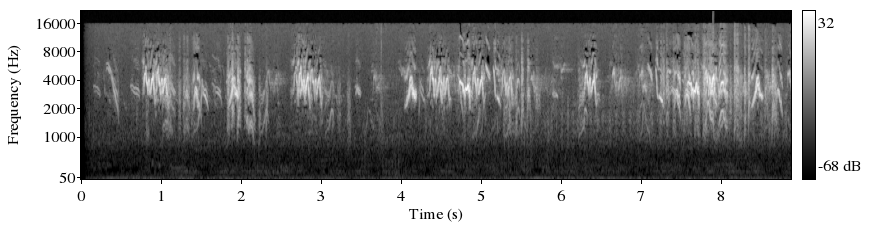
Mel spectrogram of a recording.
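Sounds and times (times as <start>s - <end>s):
house sparrow Passer domesticus chattering chirps: 0.1s - 8.8s.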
